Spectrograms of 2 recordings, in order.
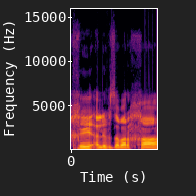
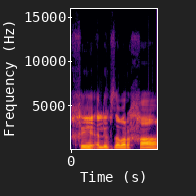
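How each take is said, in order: The two takes are said the same way.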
